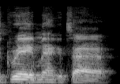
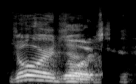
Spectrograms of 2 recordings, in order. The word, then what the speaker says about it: George McIntyre: I say this brother name wrong. We were at the camp. I believe it's Greg McIntyre. George McIntyre. George McIntyre. I was saying George, Greg.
